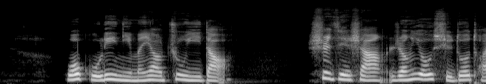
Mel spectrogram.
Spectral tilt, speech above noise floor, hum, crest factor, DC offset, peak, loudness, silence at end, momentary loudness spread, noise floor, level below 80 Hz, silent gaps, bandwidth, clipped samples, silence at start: -6 dB/octave; 50 dB; none; 16 dB; under 0.1%; 0 dBFS; -15 LUFS; 0 s; 6 LU; -64 dBFS; -50 dBFS; none; 13 kHz; under 0.1%; 0.65 s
